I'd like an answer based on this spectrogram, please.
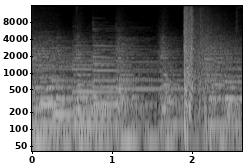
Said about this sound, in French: Il a ouvert son sac, a sorti une calache, et avant que personne ne puisse réagir, il a tiré.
